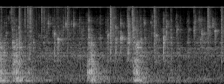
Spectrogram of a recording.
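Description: Cooking oil heating in a nonstick pot over a high flame, with steady fine crackling and sizzling. A silicone spatula is moved through the oil, and a few louder strokes stand out.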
